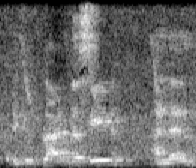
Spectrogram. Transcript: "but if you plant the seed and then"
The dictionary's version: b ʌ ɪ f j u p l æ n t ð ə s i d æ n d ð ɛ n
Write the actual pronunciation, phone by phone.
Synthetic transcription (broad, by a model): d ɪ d j u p l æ t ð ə s i d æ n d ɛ n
